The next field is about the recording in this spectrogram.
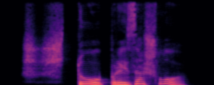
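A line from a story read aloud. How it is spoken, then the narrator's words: Stuttering from shock. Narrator (Russian): От шока и испуга я заикаюсь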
